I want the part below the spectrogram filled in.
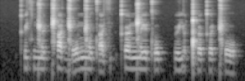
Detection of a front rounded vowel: present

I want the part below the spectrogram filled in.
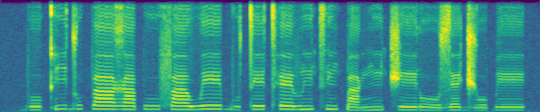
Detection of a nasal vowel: present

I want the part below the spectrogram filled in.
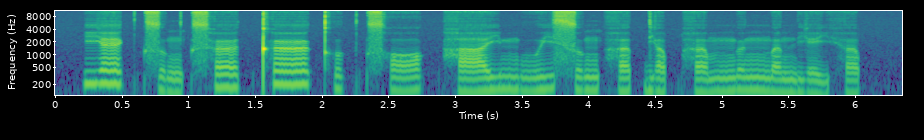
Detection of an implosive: absent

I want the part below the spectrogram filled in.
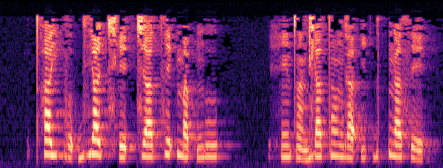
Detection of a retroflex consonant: absent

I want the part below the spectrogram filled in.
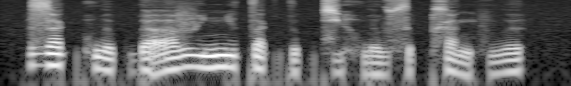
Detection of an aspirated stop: absent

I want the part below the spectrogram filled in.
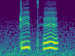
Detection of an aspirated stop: present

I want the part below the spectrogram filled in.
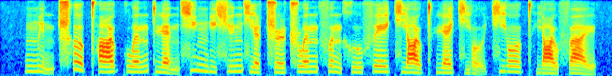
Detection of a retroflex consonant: present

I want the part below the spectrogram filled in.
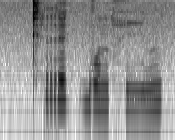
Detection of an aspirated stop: present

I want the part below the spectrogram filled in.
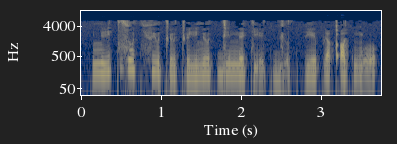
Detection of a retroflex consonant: present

